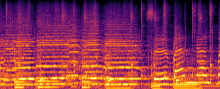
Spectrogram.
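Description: Gambus orchestra music from a vinyl LP: an instrumental passage of sustained melody notes over a moving bass line, with a wavering, vibrato-like line coming in near the end.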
